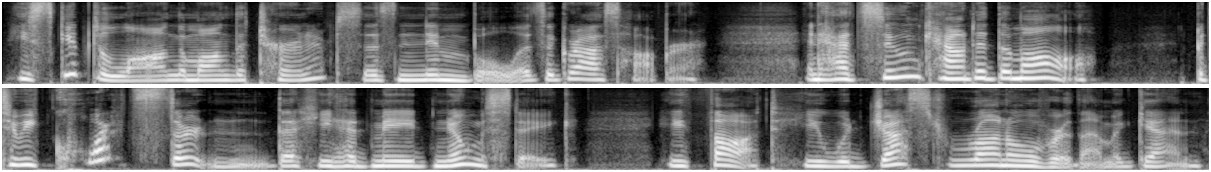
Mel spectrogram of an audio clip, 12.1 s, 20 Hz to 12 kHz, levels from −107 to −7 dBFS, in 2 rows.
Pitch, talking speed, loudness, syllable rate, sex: 220 Hz, 185 wpm, -17 LUFS, 4.7 syllables/s, female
